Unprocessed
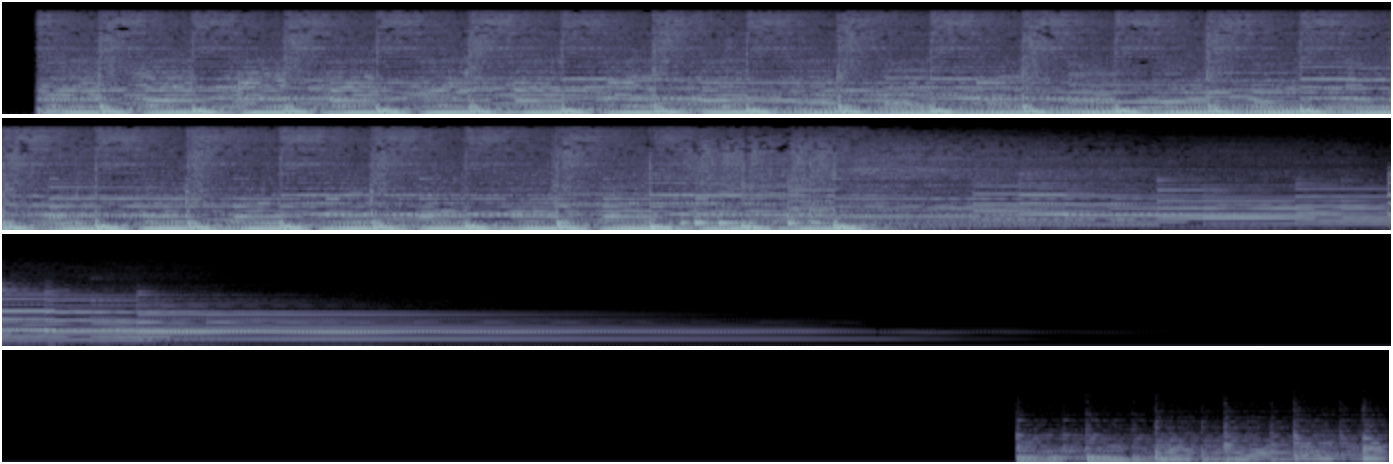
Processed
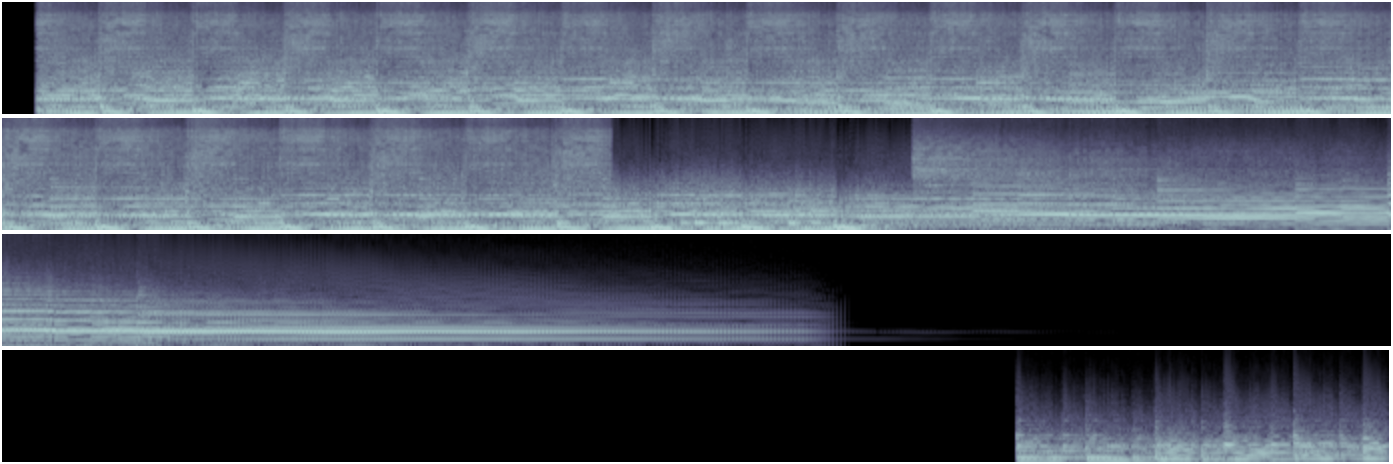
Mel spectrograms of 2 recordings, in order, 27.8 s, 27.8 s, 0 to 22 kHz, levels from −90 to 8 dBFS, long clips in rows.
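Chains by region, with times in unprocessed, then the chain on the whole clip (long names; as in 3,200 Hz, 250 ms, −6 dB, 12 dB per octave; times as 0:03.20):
0:09.99–0:11.50: Butterworth low-pass 1,400 Hz + notch comb filter 170 Hz
whole clip: high-pass filter 82 Hz 6 dB per octave; parametric band 510 Hz +8.5 dB 0.34 octaves; leveller curve on the samples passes 5; level +2 dB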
